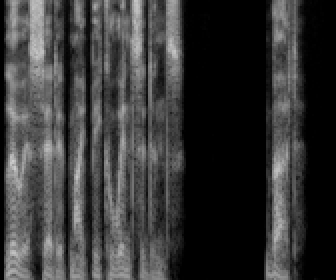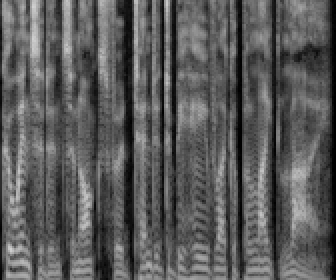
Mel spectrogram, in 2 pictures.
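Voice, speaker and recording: Brief: male narrator, very low voice with expressive swings, measured and brooding, for scripted detective fiction. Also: breathy edge, no room sound, clean studio sound. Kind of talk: scripted first-person detective story narration.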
